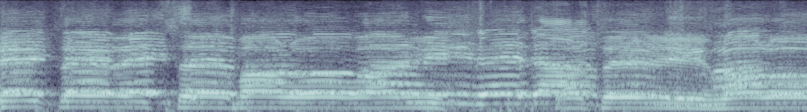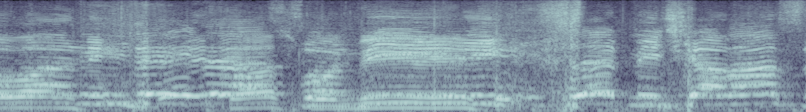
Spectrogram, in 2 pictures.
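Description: Group of young men chanting a folk Easter carol together while whipping with willow switches, holding long notes in unison with short breaks between phrases.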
